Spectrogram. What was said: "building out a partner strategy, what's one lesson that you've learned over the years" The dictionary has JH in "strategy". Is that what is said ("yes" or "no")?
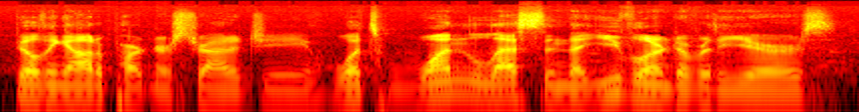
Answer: yes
